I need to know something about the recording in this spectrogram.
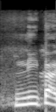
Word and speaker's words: NIEPA: इसका प्रोनाउंसिएशन जो होगा हम लोग किस रूप में करेंगे? नीपा के नाम से।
